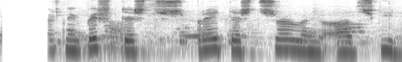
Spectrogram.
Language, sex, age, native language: Icelandic, male, 10, Icelandic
